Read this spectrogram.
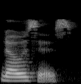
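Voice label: "Noises", English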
